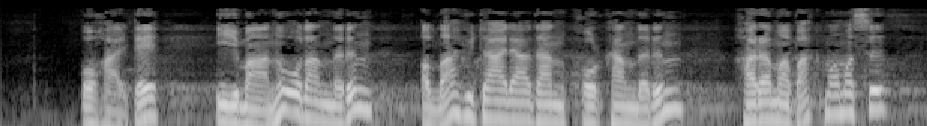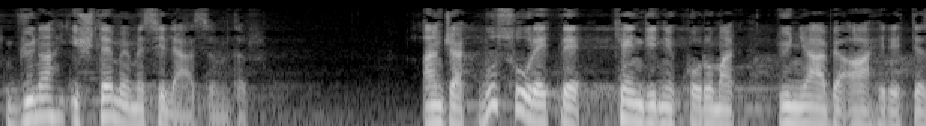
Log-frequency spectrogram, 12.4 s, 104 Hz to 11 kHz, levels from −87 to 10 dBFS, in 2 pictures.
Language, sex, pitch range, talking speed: Turkish, male, 85-140 Hz, 90 wpm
